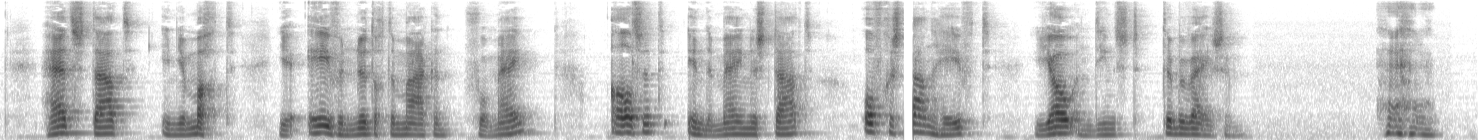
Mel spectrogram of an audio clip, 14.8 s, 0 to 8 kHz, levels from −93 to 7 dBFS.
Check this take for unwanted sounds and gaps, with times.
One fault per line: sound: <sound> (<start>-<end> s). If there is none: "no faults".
sound: dropout (9.0-9.1 s)
sound: laugh (13.8-14.5 s)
